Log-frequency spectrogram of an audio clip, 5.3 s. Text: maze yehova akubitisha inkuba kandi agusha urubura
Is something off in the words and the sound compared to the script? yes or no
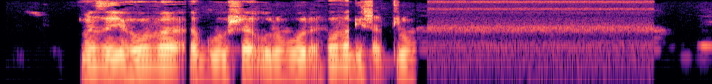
yes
